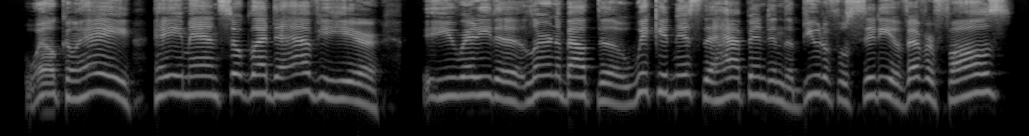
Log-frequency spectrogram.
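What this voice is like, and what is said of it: Laid-back stoner character voice. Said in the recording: “Why do you sound like a stoner? ... you're not wrong, man”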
